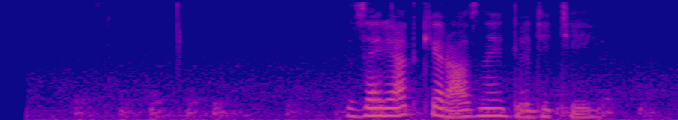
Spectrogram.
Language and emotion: Russian, neutral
